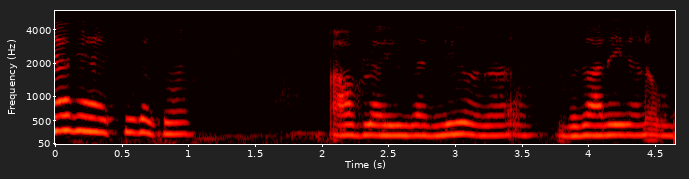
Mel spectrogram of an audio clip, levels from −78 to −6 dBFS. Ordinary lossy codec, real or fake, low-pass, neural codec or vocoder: none; fake; 5.4 kHz; codec, 16 kHz, 4 kbps, FreqCodec, smaller model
